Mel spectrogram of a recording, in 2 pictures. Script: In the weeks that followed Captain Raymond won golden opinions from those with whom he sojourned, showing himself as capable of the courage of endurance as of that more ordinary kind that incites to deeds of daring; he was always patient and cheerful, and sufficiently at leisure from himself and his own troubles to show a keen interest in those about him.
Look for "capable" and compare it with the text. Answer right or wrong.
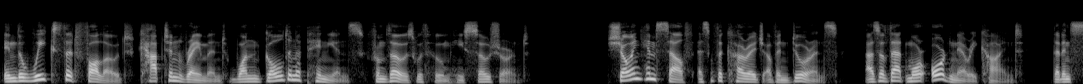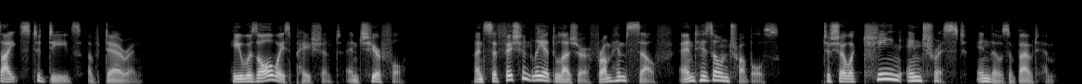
wrong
